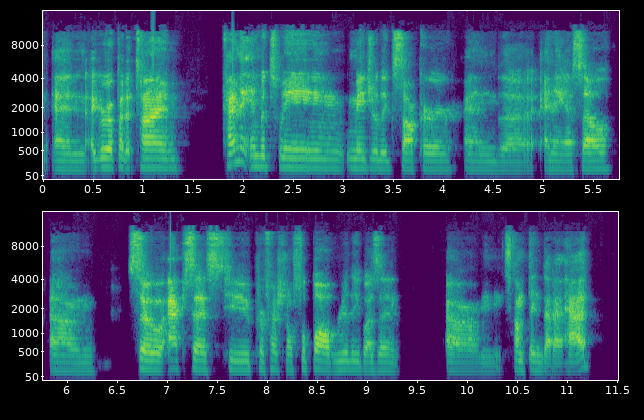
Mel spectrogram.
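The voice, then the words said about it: American accent. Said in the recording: “it's pretty obvious from my accent. I grew up in the States. I grew up in a small town outside of Boston”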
